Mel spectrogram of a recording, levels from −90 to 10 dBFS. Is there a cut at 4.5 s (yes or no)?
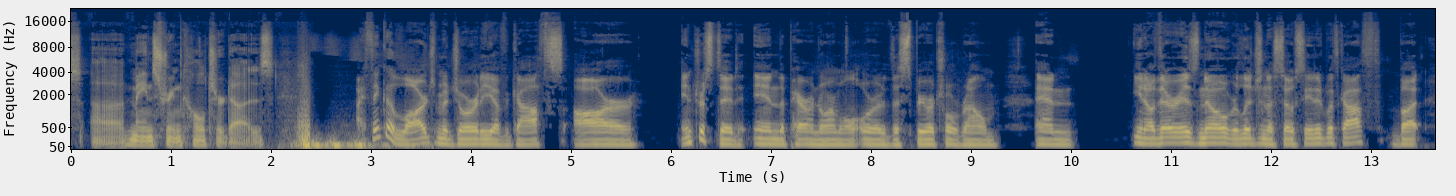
no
